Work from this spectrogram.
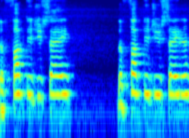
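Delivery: shrill, high, enraged, furious screaming. Retelling how one man looked at another and answered him, imitating someone screaming at another man. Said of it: "Cal's screaming at him".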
